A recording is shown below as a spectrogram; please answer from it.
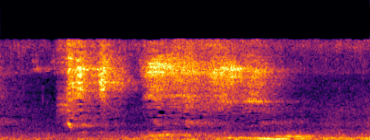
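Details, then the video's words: Bats squeaking inside a cave in the Philippines whose floor is covered in their guano; a dense run of very high, shrill chittering squeaks, with soft voices and rustling underneath. "Ayan, may naririnig ako mga tunog ng paniki. Ayan po guys."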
